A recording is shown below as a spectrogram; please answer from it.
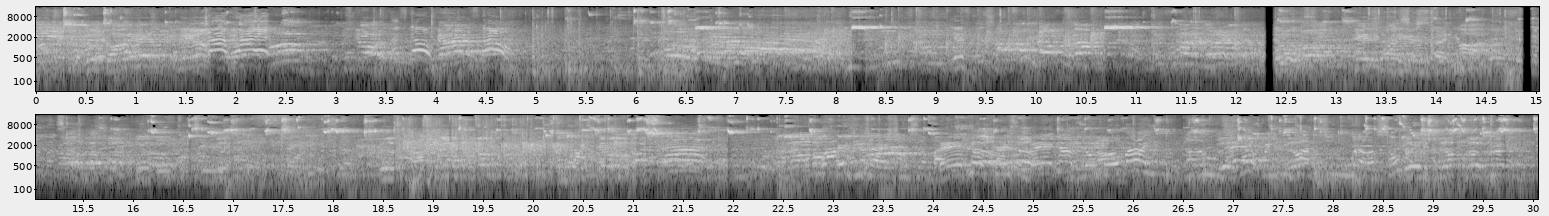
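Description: Live high school basketball game in a gymnasium: the ball dribbling on the hardwood floor, a few short sneaker squeaks, and players and spectators shouting and talking indistinctly, echoing in the large hall. The sound drops out for an instant twice near the middle.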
